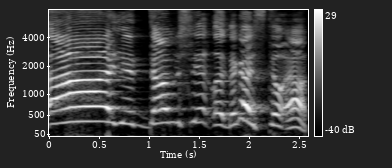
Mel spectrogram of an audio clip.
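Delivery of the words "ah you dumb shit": high, loud, mocking, jeering tone. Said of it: "He's like".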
